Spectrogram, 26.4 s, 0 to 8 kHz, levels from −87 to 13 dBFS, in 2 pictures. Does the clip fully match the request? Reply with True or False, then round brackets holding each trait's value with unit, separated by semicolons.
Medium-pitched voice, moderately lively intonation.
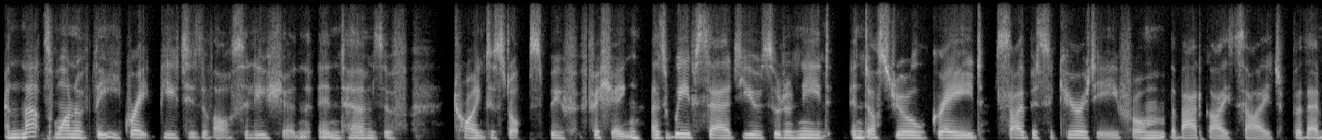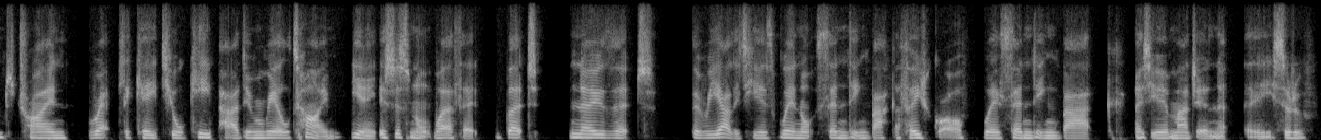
False (165 Hz; 2.1 semitones)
